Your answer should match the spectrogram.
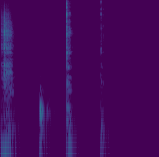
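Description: Small steel screws and tools clicking against a wooden tabletop as they are set down during disassembly: four short clicks about half a second apart, the first a little longer.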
